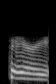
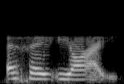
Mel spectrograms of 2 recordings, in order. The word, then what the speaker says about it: Sairi: way, but it's spelled s a i r i Okay, but you said it's pronounced Sairi, right? Yes, sir. Like it rhymes with hairy.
